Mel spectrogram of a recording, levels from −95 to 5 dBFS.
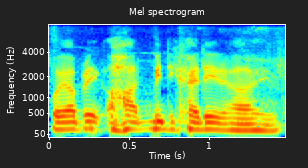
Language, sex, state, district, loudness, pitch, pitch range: Hindi, male, Arunachal Pradesh, Lower Dibang Valley, -13 LUFS, 140 Hz, 130-145 Hz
